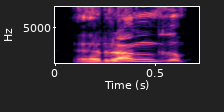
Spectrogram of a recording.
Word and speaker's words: रंग: रंग का उच्चारण होगा। रंग इसमें आप उच्चारण भी करेंगे अगर कान बंद करके तो आपको अंग सुनाई देगा।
